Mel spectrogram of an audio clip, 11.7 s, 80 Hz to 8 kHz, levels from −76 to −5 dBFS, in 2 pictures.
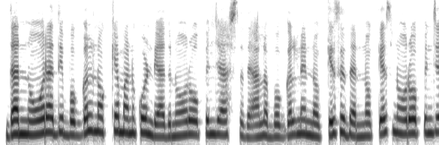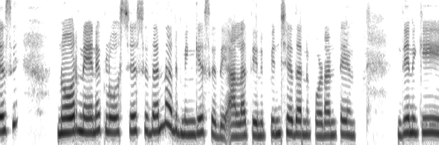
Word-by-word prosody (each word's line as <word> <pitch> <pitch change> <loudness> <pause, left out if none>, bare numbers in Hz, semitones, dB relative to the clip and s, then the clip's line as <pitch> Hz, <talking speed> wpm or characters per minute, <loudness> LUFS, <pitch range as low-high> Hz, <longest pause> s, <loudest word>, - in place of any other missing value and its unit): దాని 240 0 +7
నోరు 245 +3 +4
అది 265 +2 -1
బుగ్గలు 250 +6 +2
నొక్కామనుకోండి, 260 -3 +1
అది 200 +1 -4
నోరోపెన్ 235 +1 0
జేస్తది. 215 -4 -4
అలా 215 +1 -2
బుగ్గలు 210 +4 -2
నేను 235 -2 0
నొక్కేసే 225 +6 +1
దాన్ని. 205 -1 -1
నొక్కేసి 250 +6 -1
నోరోపెన్ 255 +1 +1
జేసి, 295 +9 +1 0.6
నోరు 265 +2 +5
నేనే 265 +2 +1
క్లోజ్ 270 -1 0
చేసేదాన్ని 285 +5 -1
అది 290 -5 -2
మింగేసేది. 235 -3 -2
అలా 210 +1 -1
తినిపించేదాన్ని 240 +2 -1
కూడా. 215 0 -3
అంటే, 235 +2 -5 0.8
దీనికి 260 0 0
245 Hz, 140 wpm, -22 LUFS, 225-265 Hz, 0.8 s, దాని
